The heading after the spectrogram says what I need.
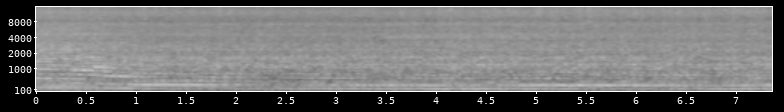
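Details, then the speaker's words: Grand Marquis with homemade twin superchargers, first start after routing the blower belt, stock fuel pump: rough idle with a steady whine and uneven slapping about four beats per second as the belt and tensioner brackets jump around, needing stiffening. "terrible definitely need to uh stiffen these up cuz this thing is just kind of jumping all over the place"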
